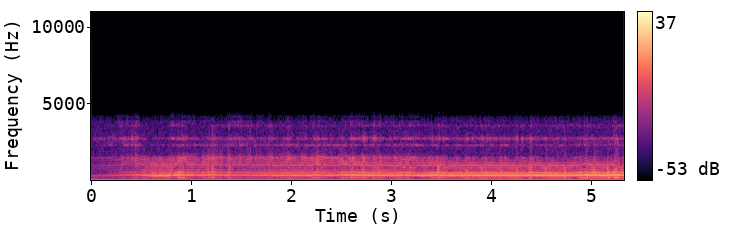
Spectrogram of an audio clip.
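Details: Three jar-trapped bees in summer hum insistently, the buzz swelling gradually in loudness with small rapid pitch flutters throughout.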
